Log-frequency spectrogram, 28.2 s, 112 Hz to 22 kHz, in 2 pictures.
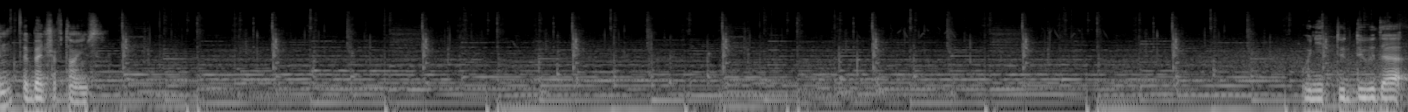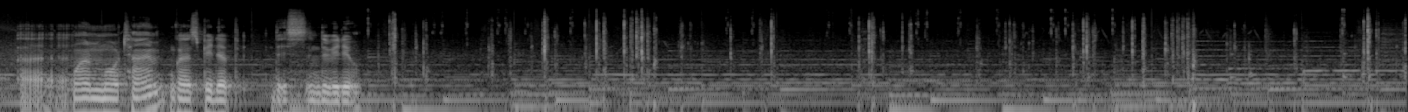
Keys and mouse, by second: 0.1-0.4 middle drag, 1.2-4.4 typing, 2.3 Tab, 2.5 Tab, 2.5 click, 2.7 Tab, 2.7 click, 3.1 Tab, 3.2 click, 4.2 KP_Enter, 4.6 shift+middle click, 5.7 middle click, 5.9 middle click, 6.2 middle click, 6.4 click, 6.5 middle click, 6.7 Tab, 6.8 click, 8.0 click, 8.3 shift+s, 8.5 Tab, 9.0 shift+d, 9.7 middle click, 10.1-12.6 typing, 10.3 click, 10.5 Tab, 10.5 click, 10.9 Tab, 11.1 drag, 11.2 shift+click, 12.1 KP_Enter, 12.4 middle click, 17.7 Tab, 18.0-20.5 typing, 19.1 Tab, 19.3 drag, 19.6 Tab, 20.6 KP_Enter, 20.9 shift+middle drag, 21.3 Tab, 21.6 click, 21.8-23.8 typing, 22.9 Tab, 24.2 shift+middle click, 24.6 Tab, 24.9-26.0 typing, 25.0 Tab, 25.2 click, 26.0 KP_Enter, 27.0 Tab, 27.5 click, 27.7 shift+s, 27.8 Tab, 28.1 shift+d.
